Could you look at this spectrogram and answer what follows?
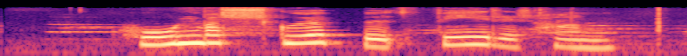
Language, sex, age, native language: Icelandic, female, 10, Icelandic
